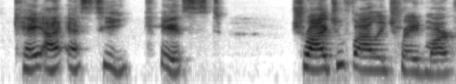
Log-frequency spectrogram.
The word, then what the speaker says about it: Kist: Recently, a brand called KIST, Kissed, tried to file a trademark for sparkling water and soda products.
